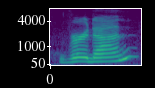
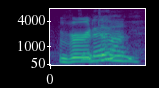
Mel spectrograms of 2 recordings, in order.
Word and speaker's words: Verdun: Verdun, Verdun. Verdun, or Verdun. Depends on if you're French.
